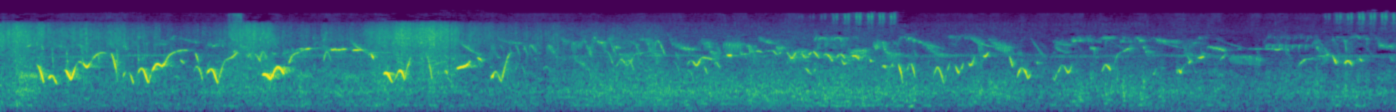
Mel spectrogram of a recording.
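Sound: birds singing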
